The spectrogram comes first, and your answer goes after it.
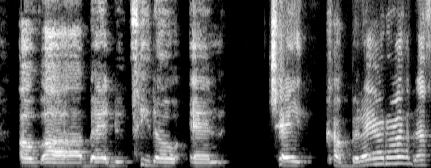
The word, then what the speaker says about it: Che Cabrera: Dominic Gennari and Kevin Koo defeated the Wolf Zaddies of Bad Dude Tito and Che Cabrera. That's how you pronounce it?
